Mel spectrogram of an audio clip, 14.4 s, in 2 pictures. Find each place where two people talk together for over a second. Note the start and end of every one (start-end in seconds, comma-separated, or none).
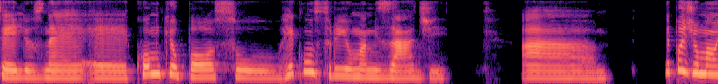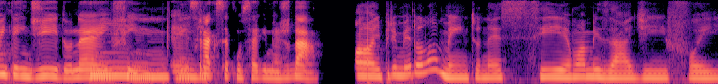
8.1-9.2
